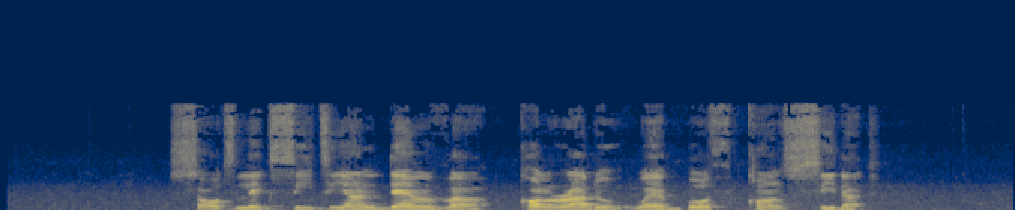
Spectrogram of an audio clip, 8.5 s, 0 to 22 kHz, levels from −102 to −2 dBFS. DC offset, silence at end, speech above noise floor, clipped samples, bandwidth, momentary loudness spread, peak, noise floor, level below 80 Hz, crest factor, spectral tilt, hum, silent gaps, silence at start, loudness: under 0.1%; 1.3 s; 39 dB; under 0.1%; 11.5 kHz; 12 LU; -10 dBFS; -68 dBFS; -68 dBFS; 20 dB; -4.5 dB/octave; none; none; 1.45 s; -29 LUFS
